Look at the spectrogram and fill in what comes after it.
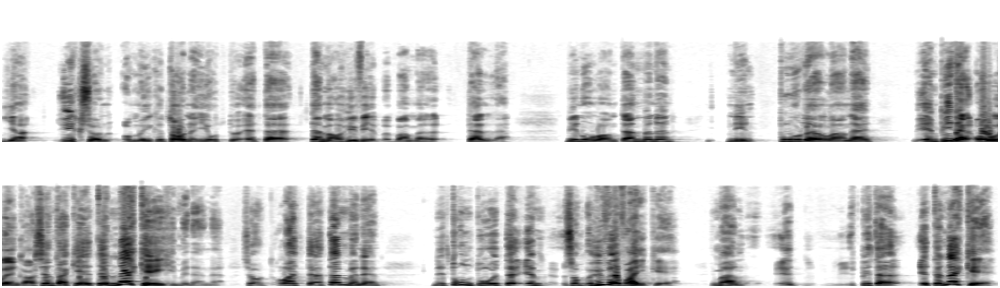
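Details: Adult man with self-reported aphasia, presenting expressive aphasia with fragmented, ungrammatical sentences.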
